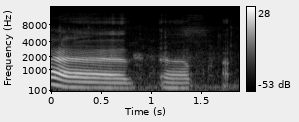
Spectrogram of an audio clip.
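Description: A pet dog named Caesar whimpers and yips in high, drawn-out whines, two longer cries followed by a brief yelp, close by.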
